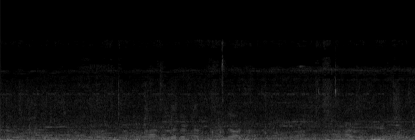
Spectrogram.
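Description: Faint, indistinct voices talking over a steady low background rumble.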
